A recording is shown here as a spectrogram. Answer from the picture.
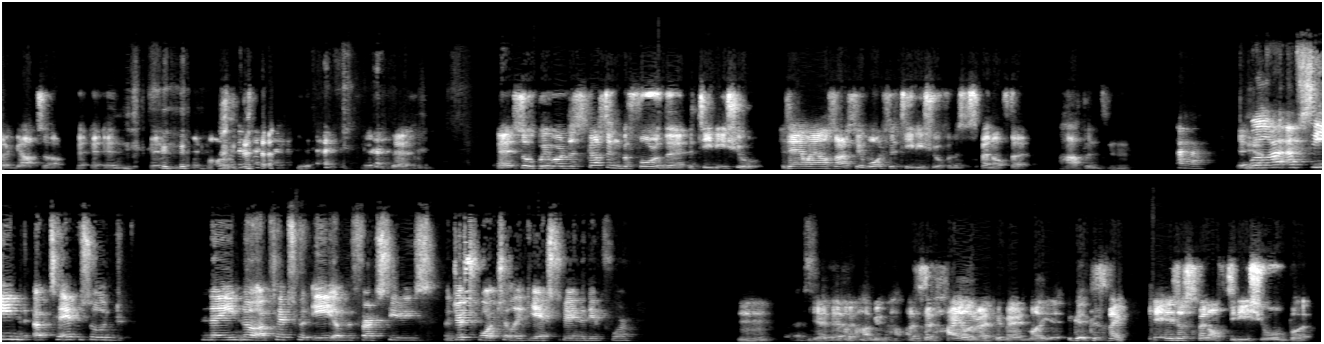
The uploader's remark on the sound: The Zoom season continues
